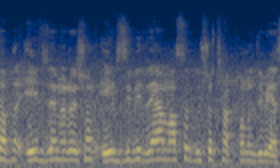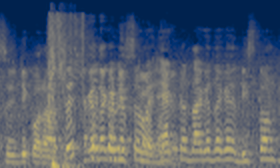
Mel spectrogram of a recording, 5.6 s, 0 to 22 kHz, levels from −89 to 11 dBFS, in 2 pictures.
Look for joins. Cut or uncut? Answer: cut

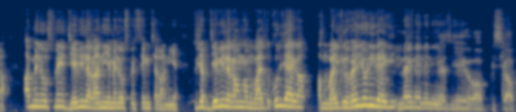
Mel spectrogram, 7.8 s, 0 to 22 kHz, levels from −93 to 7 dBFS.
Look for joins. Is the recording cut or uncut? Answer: uncut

